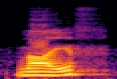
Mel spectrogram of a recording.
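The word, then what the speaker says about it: knife: عندنا كلمه سمالينا سمالينا، نايف الكي طبعا سايلنت، فورك معنى شوكه، تاني نايف معنى سكينه، وفورك بمعنى شوكه، وافن افن بمعنى الفرن.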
